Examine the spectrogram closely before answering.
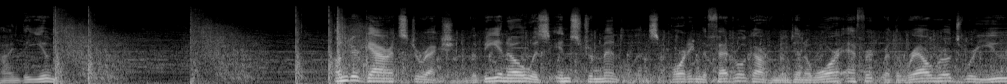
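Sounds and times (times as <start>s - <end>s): gunshots with long echo: 0.5s - 4.2s.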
